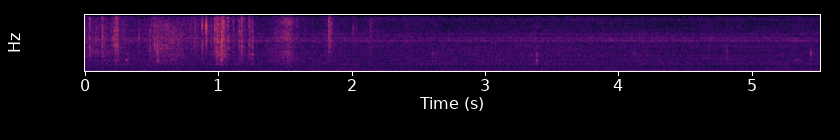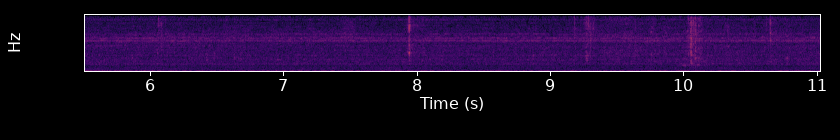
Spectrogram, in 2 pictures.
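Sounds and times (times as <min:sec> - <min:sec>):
foil crinkling: 0:00.0 - 0:02.1.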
